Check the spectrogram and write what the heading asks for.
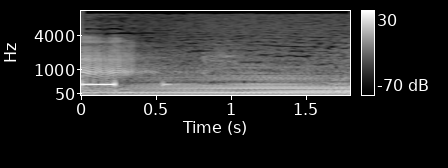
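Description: A short, loud telephone beep is followed by a steady, continuous phone-line tone that hums on unchanged for the rest of the moment, with no voices, as a telephone line is picked up to answer a call.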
